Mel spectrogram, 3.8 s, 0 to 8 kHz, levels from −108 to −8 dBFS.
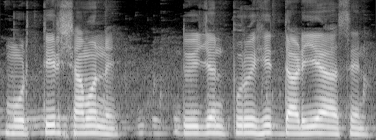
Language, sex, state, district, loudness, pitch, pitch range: Bengali, male, Assam, Hailakandi, -16 LUFS, 150 Hz, 140-155 Hz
